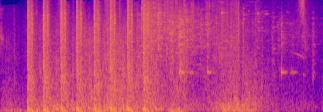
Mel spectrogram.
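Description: Rapid bursts of automatic gunfire from an enemy player in a first-person shooter game, a dozen or so sharp loud shots in quick succession, then thinning into scattered echoing cracks and faint electronic pings.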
